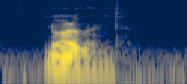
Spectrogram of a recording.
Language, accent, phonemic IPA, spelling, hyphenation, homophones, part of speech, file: English, US, /ˈnɔɹ.lənd/, Norland, Nor‧land, Norrland, proper noun / noun, En-us-Norland.ogg
- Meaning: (proper noun) 1. A village in the Metropolitan Borough of Calderdale, West Yorkshire, England (OS grid ref SE065225) 2. A community in the city of Kawartha Lakes, Ontario, Canada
